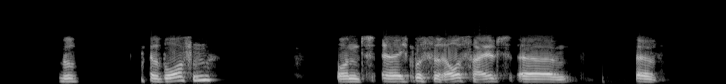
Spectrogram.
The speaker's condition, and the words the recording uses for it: Stuttering. Du, du stotterst ja, ja schon deutlich hörbar, um es mal so zu, so, so, so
